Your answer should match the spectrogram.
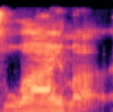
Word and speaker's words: Lima: It is Lima, L-I-M-A, and it stands for Lost in Middle America.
